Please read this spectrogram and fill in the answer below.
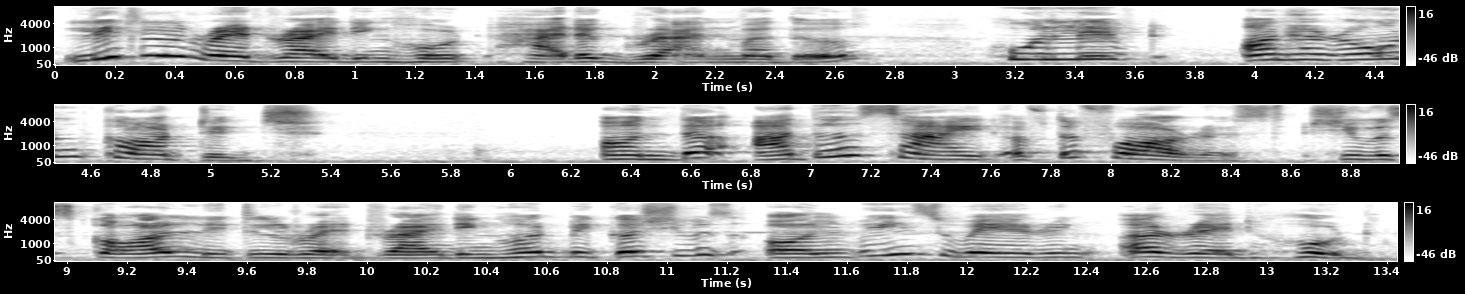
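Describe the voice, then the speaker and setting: Female children's story narrator, very animated and higher-pitched, deliberate drawn-out phrasing. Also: low-quality recording. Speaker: read-aloud channel host.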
